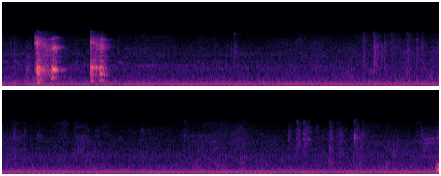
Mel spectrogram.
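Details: A young boy during a coughing fit gives two short, sharp coughs close together, then quiet with a steady background hum.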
